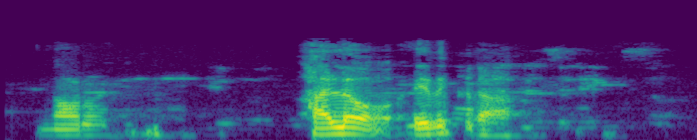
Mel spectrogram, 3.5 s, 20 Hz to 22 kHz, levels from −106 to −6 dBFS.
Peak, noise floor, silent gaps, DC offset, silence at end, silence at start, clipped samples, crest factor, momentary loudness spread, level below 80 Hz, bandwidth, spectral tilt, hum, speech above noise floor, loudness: -2 dBFS; -60 dBFS; none; under 0.1%; 0.95 s; 0.2 s; under 0.1%; 18 dB; 14 LU; -62 dBFS; 7.2 kHz; -8 dB/octave; none; 42 dB; -18 LUFS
